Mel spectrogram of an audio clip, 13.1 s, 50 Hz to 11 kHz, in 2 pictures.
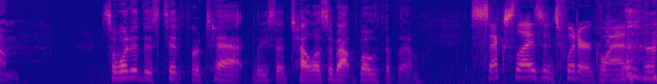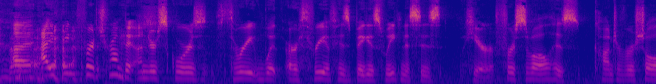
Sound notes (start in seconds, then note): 6.2 laughter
